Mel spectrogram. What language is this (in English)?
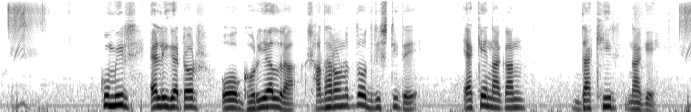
Bangla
